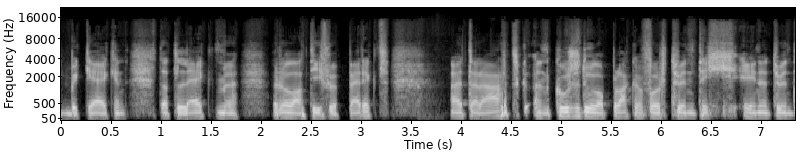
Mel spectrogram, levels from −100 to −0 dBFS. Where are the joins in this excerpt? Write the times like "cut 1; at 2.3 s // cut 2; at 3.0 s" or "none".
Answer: none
